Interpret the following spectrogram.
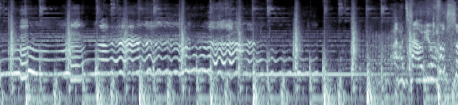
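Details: Bollywood-style song with a wavering sung melody over steady percussion and drone; no animal sounds are present.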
